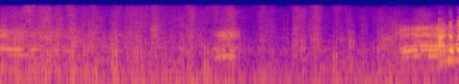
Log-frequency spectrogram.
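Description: Sheep bleat repeatedly in a flock, several wavering cries near and loud, the last ones stacked close together, with a voice briefly underneath.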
